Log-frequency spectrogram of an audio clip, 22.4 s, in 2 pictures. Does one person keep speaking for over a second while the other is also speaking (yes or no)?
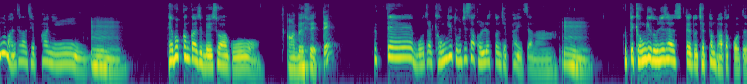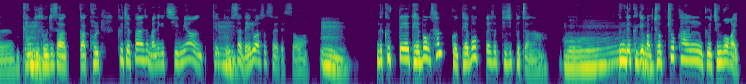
no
